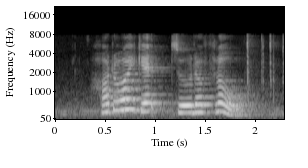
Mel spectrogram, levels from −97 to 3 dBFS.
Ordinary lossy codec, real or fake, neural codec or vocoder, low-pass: none; real; none; none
